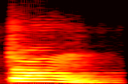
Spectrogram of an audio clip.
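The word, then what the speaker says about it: tongue: टंग, टंग जीभ, जीभ अपनी होती है जुबान, टंग।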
